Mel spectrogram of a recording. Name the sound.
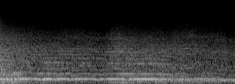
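race cars (mini stocks) racing on track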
